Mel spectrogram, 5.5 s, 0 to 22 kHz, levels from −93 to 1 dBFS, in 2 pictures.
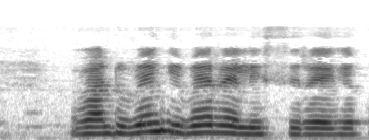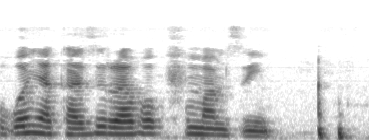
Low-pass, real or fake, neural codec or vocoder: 9.9 kHz; real; none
